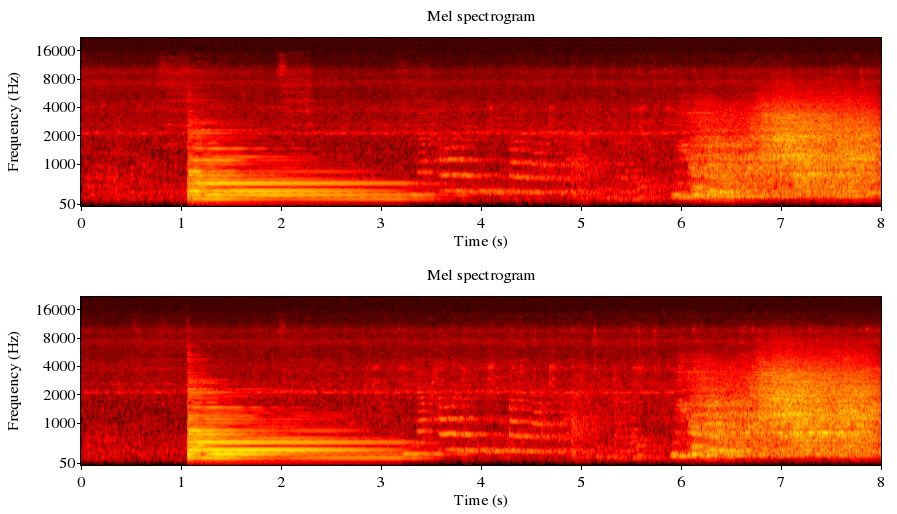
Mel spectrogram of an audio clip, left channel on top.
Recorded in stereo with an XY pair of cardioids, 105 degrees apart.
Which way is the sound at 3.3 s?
50° right.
